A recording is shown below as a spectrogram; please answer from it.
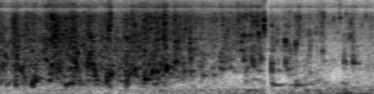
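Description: Water trickles and splashes steadily as a fresh catch of harabas is rinsed, a close, continuous wet pouring that briefly breaks off before resuming more gently.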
